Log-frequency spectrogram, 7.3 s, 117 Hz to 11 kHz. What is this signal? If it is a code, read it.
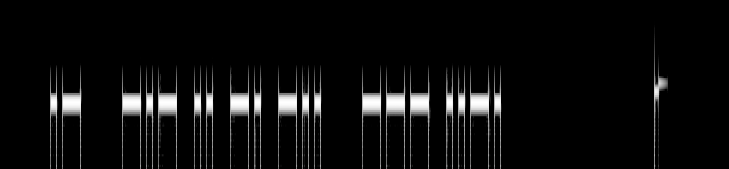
Morse code, heard as a keyed tone, about 20 wpm, 700 Hz. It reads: A KIND OF
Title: Sets of 3 Words 20wpm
